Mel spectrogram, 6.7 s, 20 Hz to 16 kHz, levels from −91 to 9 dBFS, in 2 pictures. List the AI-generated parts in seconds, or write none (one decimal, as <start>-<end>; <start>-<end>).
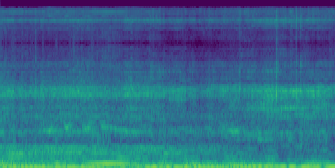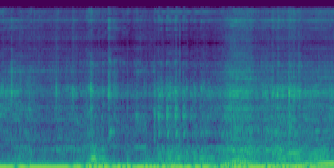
1.5-4.9; 5.6-6.7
